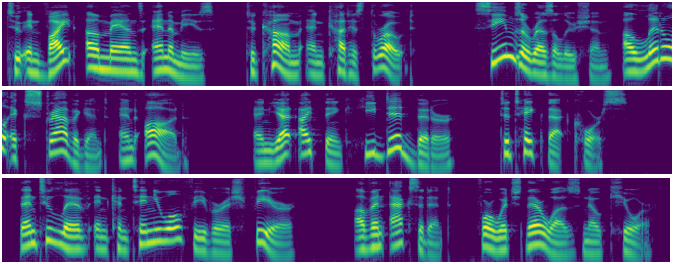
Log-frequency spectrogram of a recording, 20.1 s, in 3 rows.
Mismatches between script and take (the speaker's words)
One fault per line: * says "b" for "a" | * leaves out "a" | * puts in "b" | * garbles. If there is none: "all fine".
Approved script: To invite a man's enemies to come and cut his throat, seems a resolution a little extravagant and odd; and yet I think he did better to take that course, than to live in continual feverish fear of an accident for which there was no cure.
* says "bitter" for "better"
